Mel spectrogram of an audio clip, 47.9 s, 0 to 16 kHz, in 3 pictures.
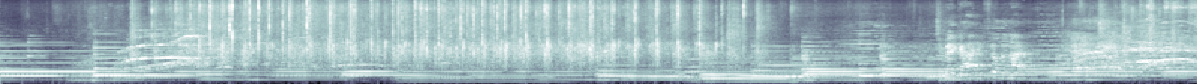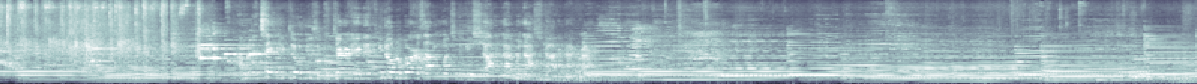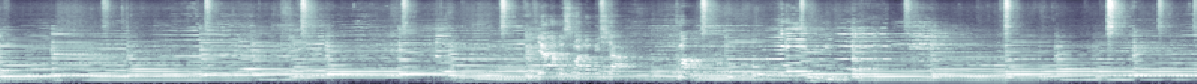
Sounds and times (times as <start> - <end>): Violin, fiddle: 10.6 - 14.6, 15.2 - 47.8
Speech: 19.1 - 23.8, 39.0 - 41.4.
